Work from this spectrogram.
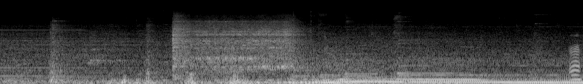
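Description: A pickup truck engine cranks and catches around the middle, then settles into a steady low rumble, with clunks and mechanical rattling earlier on.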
